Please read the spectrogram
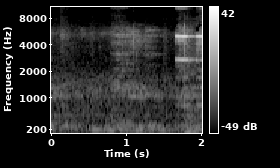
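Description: Digital thermometer beeping, a sudden quick run of high-pitched beeps starting near the end, signalling that the temperature reading is finished; the reading shows a fever.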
